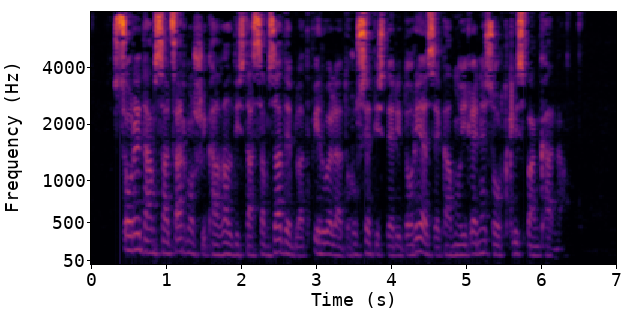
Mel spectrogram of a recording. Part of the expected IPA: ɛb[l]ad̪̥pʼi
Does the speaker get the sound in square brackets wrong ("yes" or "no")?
no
